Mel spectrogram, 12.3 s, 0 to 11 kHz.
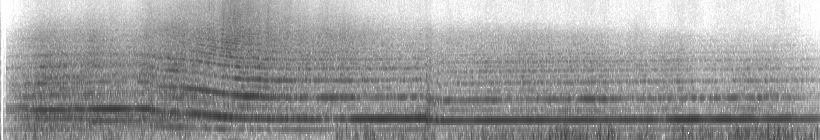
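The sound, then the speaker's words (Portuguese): A race car engine from an HSV010 GT roars loudly and without a break, holding a high, whining pitch that drops slightly twice as the revs shift. There is no talking. “Vou ver se consigo colocar o ronco agora, então eu vou paralisar aqui.”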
